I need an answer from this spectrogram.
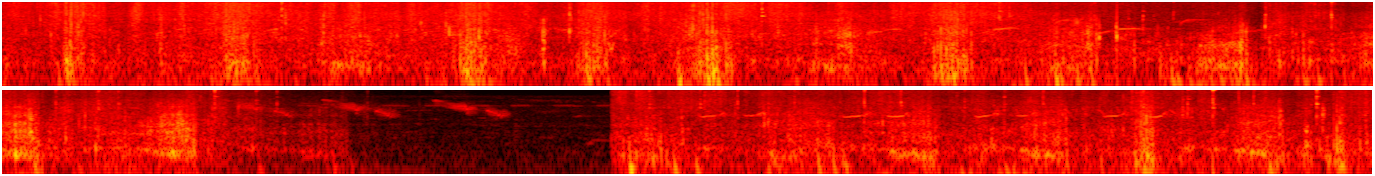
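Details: Horse grazing on grass: busy crunching and tearing bites for about eight seconds, then a near-silent gap, after which chewing returns alongside small bird chirps in the background.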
